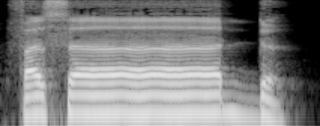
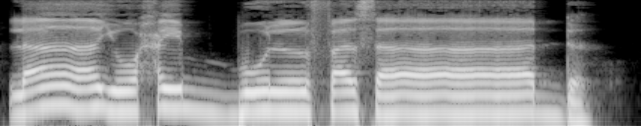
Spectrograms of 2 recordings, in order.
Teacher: di hujung pada sebutan dal itu terdapatnya sifat lantunan. Qalqalah, ada qalqalah, sifat lantun. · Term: Qalqalah kubra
